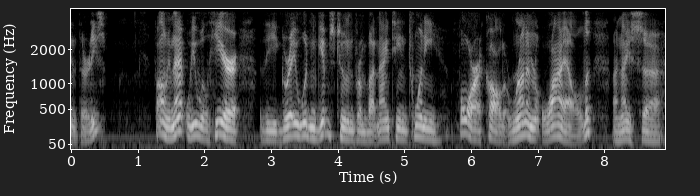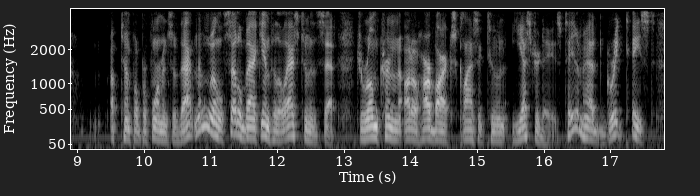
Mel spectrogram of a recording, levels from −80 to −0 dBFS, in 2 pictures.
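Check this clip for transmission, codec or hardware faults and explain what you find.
No faults turn up in the speech, which carries the ordinary sound of a working narrowband call path with nothing above 4 kHz, as fits a G.711 mu-law link at 64 kbps.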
